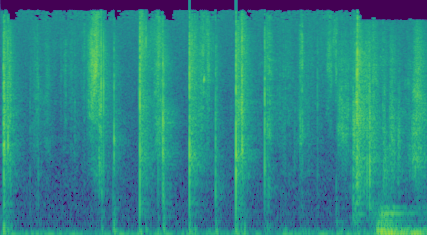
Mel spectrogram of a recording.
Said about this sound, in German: Und das Kartendeck sind die Weisheitskarten für Lebensentscheidungen. Wie passend. Ich fange mal an zu mischen.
